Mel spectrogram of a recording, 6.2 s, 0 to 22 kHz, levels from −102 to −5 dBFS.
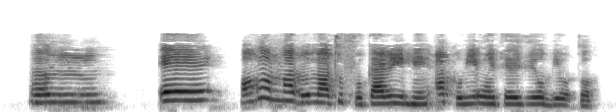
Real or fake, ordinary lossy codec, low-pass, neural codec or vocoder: fake; MP3, 32 kbps; 7.2 kHz; codec, 44.1 kHz, 1.7 kbps, Pupu-Codec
